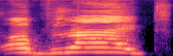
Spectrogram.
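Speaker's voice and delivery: "Obliged" belted out high and loud; emphatic self-correction. Real, not acted. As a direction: blurt out "Obliged" with big emphasis. Loudly repeats the corrected word.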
